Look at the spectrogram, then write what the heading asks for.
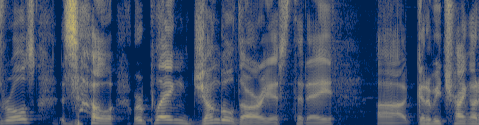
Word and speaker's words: Darius: And yes, it's Darius, not Darius. I know that a lot of people pronounce him Darius. I don't get that. It sounds weird.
